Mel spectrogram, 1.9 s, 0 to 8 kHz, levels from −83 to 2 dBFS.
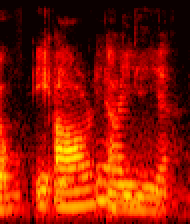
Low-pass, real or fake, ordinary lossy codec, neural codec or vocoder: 7.2 kHz; real; none; none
